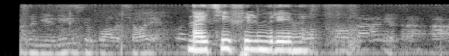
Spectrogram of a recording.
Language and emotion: Russian, neutral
